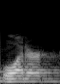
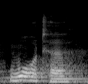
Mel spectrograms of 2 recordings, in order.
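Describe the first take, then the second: First: It is said in an American accent. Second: It is said in a British accent.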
